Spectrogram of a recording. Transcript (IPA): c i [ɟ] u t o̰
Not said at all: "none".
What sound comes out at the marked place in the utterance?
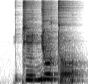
ɟ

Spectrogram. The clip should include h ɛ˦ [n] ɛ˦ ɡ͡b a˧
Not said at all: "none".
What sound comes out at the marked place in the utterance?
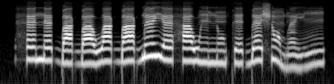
n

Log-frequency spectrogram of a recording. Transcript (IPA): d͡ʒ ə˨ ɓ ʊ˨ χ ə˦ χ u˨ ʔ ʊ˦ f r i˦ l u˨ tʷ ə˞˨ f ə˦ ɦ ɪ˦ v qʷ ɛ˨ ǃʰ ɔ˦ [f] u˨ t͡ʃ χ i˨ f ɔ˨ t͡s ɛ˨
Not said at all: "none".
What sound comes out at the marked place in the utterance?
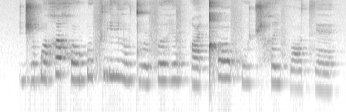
f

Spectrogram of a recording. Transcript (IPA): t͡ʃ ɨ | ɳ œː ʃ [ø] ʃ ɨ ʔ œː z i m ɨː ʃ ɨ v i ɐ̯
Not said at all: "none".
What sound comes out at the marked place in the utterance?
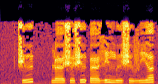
ø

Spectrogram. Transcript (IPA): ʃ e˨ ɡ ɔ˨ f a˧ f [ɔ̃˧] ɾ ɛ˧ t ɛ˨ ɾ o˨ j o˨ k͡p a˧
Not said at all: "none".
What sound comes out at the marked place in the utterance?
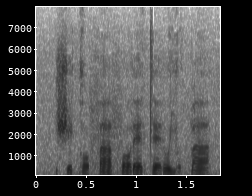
ɔ˧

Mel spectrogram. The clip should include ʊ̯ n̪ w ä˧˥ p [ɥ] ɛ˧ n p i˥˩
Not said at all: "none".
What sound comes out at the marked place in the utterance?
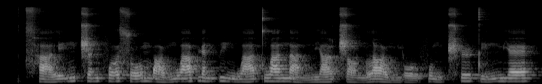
ɥ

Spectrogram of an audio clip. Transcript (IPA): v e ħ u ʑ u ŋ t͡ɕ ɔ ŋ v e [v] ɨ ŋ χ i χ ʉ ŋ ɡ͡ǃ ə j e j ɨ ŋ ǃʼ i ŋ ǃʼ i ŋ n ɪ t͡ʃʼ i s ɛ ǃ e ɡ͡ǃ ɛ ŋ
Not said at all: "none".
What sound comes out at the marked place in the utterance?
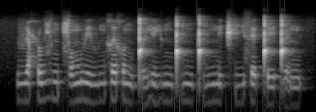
v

